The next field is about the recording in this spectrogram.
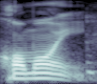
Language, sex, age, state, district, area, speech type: Assamese, male, 18-30, Assam, Biswanath, rural, read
